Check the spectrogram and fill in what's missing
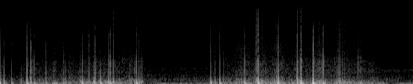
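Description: Long red nails scratch and tap across a grey embossed plastic placemat lying flat. A run of short, dull, low taps with very little ring is mixed with soft, rough scraping, and the sound eases into a quieter stretch of scratching midway before the tapping picks up again.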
